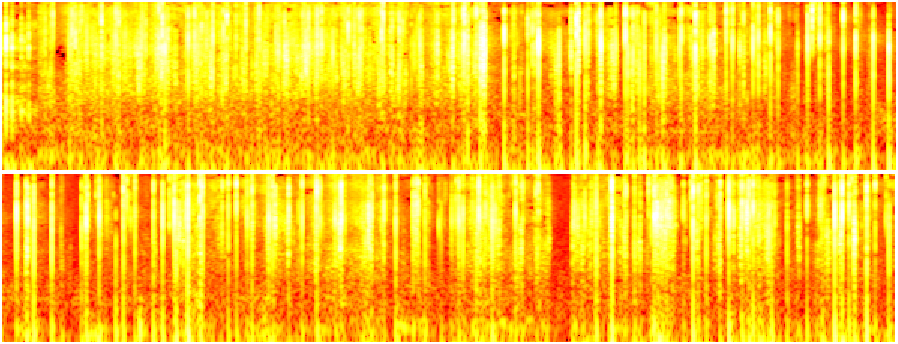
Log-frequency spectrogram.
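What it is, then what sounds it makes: Wooden beads on cork board. A small square cork board covered in glued round wooden beads is tapped and scratched with long pink acrylic nails. The result is a dense, continuous stream of quick, dry, bright clicks and scratchy crackles with no ringing.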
